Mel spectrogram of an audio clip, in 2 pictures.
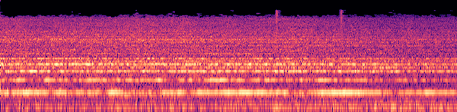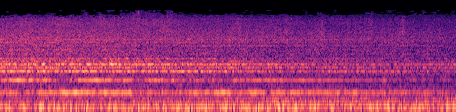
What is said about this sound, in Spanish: Estas locomotoras suenan de una forma muy, muy especial.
